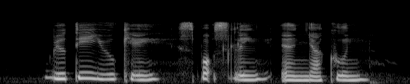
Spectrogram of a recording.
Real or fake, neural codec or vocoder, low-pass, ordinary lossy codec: real; none; 7.2 kHz; none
